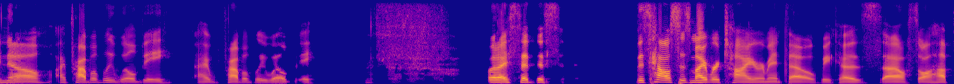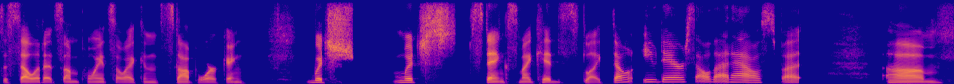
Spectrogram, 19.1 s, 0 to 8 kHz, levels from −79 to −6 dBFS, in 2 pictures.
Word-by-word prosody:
know, 145 -2 +1
I 155 - -8
probably 165 +2 0
will 135 -1 -6
be, 110 0 -7 0.2
I 125 +2 -5
probably 130 +2 -1
will 115 -4 -6
be. - - -11 1.7
But 160 0 +8
I 150 - +10
said 150 +1 +4
this 160 - 0 0.7
this 180 0 +3
house 195 -2 +8
is 180 -1 -1
my 175 -2 +10
retirement, 145 -7 +3
though, 100 -2 0
because 105 0 -3
I'll 110 +1 +3
so 125 - -5
I'll 130 - 0
have 140 +1 +1
to 125 - -12
sell 115 -1 0
it - - -8
at - - -3
some 110 -1 -4
point 95 -3 -10
so 100 +1 -6
I 95 - -5
can 95 -2 -16
stop - - -2
working, 85 -1 -6 0.6
which - - +2 0.4
which 170 +2 0
stinks. 120 +2 +1
My 120 -1 -3
kid's 120 0 -2
like, - - -9
"Don't - - -4
you 215 +1 -9
dare 210 0 -5
sell 105 - -6
that 100 - -5
house," 180 -4 -5
but, - - -5 0.8
um, 135 -2 +1
135 Hz, 155 wpm, -26 LUFS, 110-160 Hz, 1.7 s, I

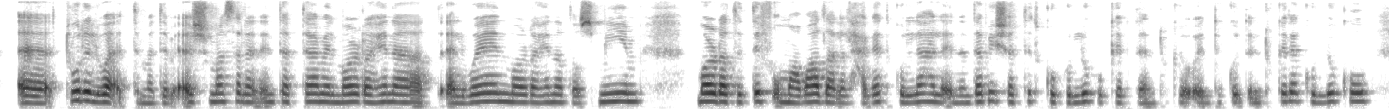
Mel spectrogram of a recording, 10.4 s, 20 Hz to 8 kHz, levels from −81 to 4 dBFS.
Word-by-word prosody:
آآ، 190 -1 +6
طول 260 0 +6
الوقت 220 -4 +4
ما 190 - -7
تبقاش 190 +4 +1
مثلًا 225 0 -1
أنت 220 +1 -5
بتعمل 225 -1 -1
مرّة 220 0 +3
هنا 215 0 0
ألوان، 225 +4 +1
مرّة 210 -1 0
هنا 210 +1 -3
تصميم، 220 +4 -1 0.4
مرّة 230 -1 +8
تتّفقوا 225 +2 0
مع 205 -2 +1
بعض 220 +1 +4
على 200 -1 +1
الحاجات 220 +3 -5
كلّها، 220 +2 -3
لأن 200 -1 -3
ده 225 +2 +1
بيشتّتكوا 240 -1 -5
كلّكوا 220 +2 -4
جدًا 195 -1 -6
أنتك - - -13
أنتم - - -8
ك 430 - -6
أنتم - - -10
كده 240 +1 -2
كلّكوا 235 +2 -2
220 Hz, 185 wpm, -24 LUFS, 210-230 Hz, 0.4 s, مرّة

